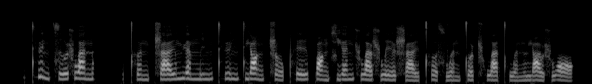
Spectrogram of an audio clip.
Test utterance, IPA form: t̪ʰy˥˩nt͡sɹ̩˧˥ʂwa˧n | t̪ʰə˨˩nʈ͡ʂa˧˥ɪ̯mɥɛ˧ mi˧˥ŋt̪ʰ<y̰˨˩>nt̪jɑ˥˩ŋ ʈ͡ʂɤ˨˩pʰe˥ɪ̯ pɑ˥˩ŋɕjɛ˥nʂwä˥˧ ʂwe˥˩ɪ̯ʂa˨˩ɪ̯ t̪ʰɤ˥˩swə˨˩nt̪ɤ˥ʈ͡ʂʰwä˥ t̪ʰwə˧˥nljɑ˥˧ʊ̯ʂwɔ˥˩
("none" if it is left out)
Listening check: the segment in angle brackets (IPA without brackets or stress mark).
y˥˧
